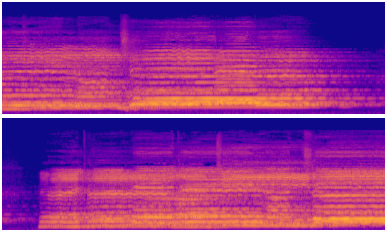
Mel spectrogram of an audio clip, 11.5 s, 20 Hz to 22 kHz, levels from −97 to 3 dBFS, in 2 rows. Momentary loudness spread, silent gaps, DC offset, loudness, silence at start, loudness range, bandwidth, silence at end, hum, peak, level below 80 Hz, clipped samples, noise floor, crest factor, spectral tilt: 10 LU; none; under 0.1%; -23 LUFS; 0 s; 8 LU; 12.5 kHz; 0 s; none; -8 dBFS; -74 dBFS; under 0.1%; -59 dBFS; 14 dB; -5 dB/octave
